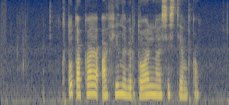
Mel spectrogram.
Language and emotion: Russian, neutral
